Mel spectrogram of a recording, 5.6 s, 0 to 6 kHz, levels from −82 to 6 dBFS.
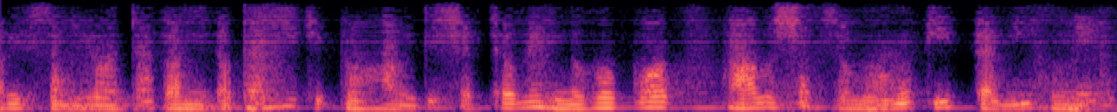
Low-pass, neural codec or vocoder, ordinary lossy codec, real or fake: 5.4 kHz; codec, 44.1 kHz, 0.9 kbps, DAC; none; fake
